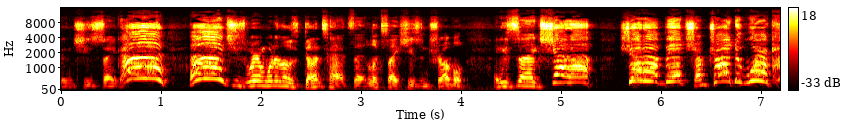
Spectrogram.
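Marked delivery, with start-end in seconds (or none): 0.6-1.6 short, very high mock screams; imitated gagged scream. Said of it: "she starts screaming, she's gagged". 4.8-7.1 high-pitched, worked-up rant; mock angry yell. Acting Otis yelling at screaming captive.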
